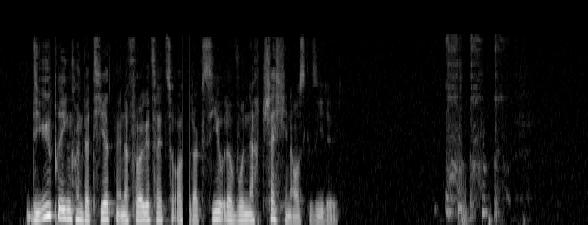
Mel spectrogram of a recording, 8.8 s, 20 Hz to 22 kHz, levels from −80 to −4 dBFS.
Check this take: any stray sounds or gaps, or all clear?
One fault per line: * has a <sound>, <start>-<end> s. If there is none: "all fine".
* has a dropout, 2.7-2.8 s
* has a cough, 6.5-8.1 s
